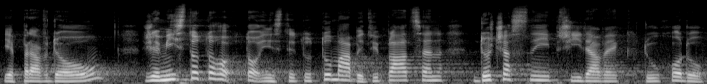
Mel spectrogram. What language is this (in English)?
Czech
